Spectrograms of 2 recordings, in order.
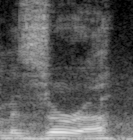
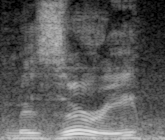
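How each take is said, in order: First: It is said in the local regional pronunciation. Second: It is said in the speaker's usual pronunciation.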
